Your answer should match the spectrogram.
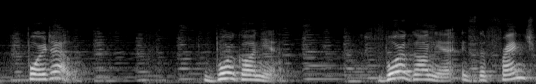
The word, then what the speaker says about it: Bordeaux: The X is silent in Bordeaux, and EAU is pronounced O, so it's Bordeaux.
